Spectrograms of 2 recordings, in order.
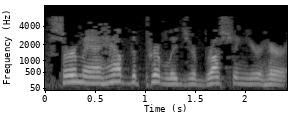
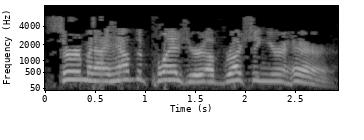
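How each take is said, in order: First: It is said quietly. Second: It is said loudly.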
